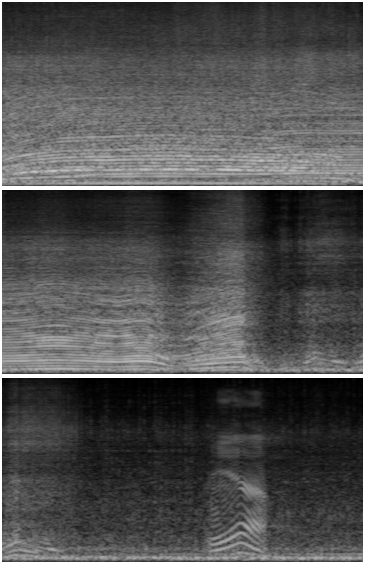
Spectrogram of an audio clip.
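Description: A gasser drag race car at the Nitro Nationals roars loudly, its engine holding a strong steady drone before dropping away to quieter revving. An announcer talks over it.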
